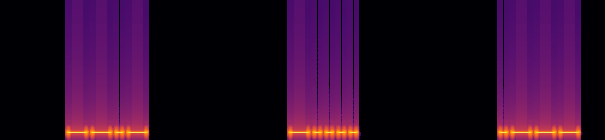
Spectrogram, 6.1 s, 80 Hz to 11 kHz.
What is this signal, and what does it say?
Morse code, heard as a keyed tone, about 20 wpm, spaced as for 5 wpm, 700 Hz. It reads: Q6J
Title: USA Call Signs - 4 Characters - 8x Character Spacing - 20wpm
